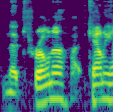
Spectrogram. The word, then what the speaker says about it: Natrona County: She said that you played varsity at Natrona County High School.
